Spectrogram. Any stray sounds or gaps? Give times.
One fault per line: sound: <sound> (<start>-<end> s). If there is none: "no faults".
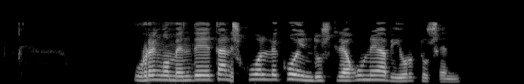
no faults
